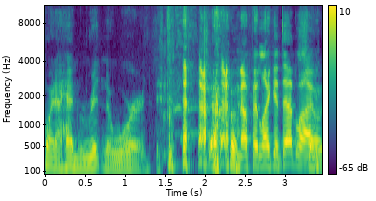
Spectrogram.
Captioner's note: laughs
